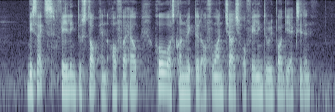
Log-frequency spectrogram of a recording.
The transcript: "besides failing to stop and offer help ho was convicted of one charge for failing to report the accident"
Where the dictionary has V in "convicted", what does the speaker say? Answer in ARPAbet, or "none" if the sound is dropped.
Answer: V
